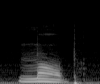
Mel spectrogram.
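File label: "mob", Nigerian Pidgin, male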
